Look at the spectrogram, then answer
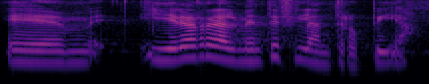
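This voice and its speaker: A woman's voice: medium pitch, normal speed, a little mellow. Middle-aged Spanish woman in a reverberant hall. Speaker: panelist, sports sustainability consultant. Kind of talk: conversational panel talk. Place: large conference room. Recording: echoey hall with long reverb.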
